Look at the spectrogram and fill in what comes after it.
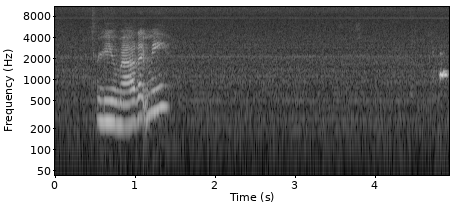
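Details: A 7-month-old French Bulldog, upset about how few treats he is given, gives a short, moaning yowl that bends up and down in pitch, then falls quiet.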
